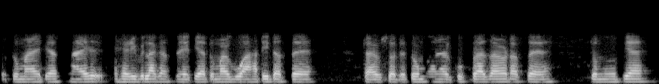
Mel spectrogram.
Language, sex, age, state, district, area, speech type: Assamese, male, 45-60, Assam, Morigaon, rural, conversation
